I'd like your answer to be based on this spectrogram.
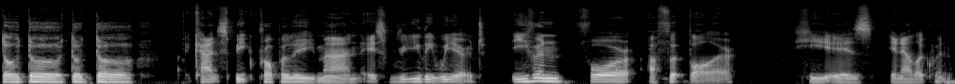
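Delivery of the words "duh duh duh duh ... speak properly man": loud, bellowing, dim-sounding ogre voice. Interrupting Callum, the speaker mocks pundit Danny Mills: Danny Mills as a dim ogre. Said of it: "he's like an ogre".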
